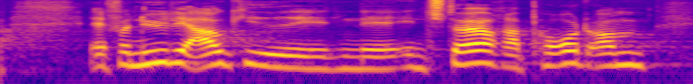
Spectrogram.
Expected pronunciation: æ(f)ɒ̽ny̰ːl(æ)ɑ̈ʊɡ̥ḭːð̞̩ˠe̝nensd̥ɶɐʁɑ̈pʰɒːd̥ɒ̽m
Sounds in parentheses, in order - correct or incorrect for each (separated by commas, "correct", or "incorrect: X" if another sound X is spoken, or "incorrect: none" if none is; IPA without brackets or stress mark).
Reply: correct, incorrect: i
